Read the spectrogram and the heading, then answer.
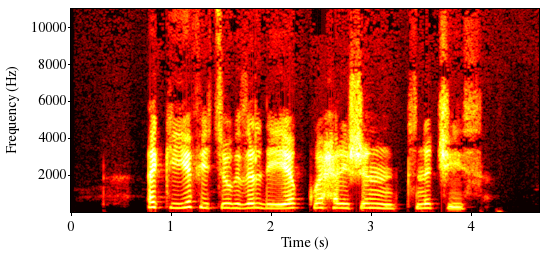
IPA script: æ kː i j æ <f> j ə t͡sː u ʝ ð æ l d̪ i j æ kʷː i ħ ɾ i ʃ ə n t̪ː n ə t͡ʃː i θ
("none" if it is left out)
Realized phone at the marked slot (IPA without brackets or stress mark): f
